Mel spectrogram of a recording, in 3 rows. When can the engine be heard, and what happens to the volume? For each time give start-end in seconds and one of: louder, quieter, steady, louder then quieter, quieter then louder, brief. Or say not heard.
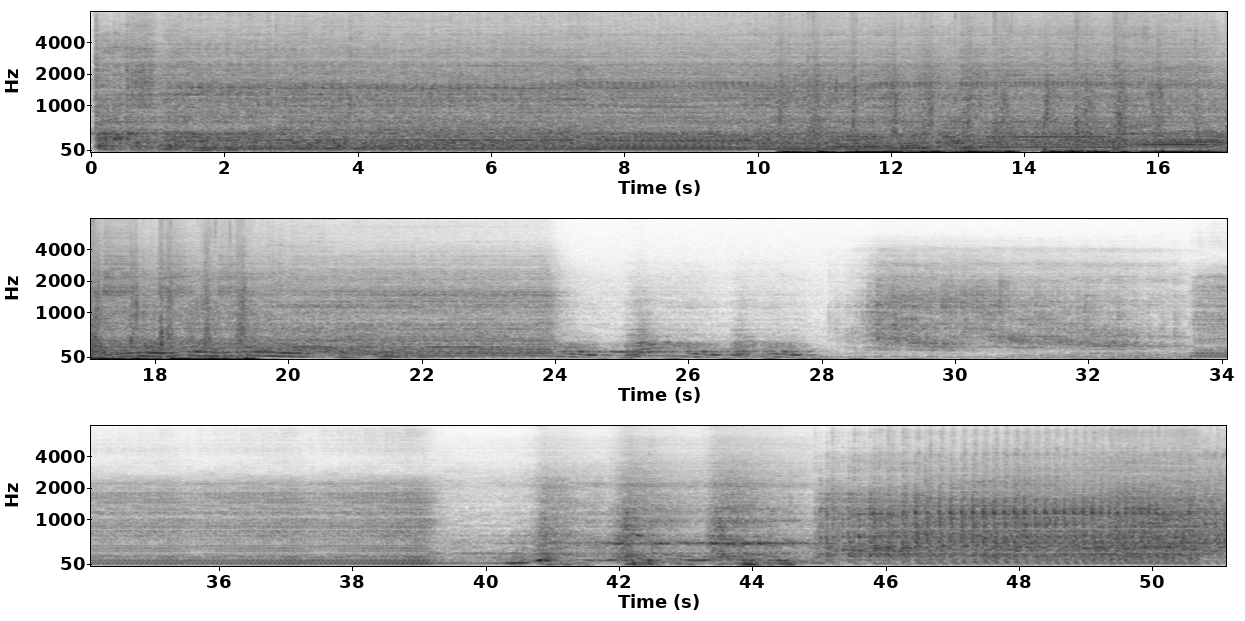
0.0-51.0 quieter then louder.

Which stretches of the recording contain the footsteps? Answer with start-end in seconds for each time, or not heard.
10.2-19.6.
